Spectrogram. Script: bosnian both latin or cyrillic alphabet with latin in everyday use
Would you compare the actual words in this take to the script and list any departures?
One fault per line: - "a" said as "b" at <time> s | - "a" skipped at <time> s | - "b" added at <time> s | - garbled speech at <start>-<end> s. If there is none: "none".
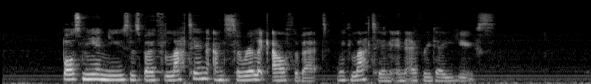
- "uses" added at 1.1 s
- "or" said as "and" at 2.1 s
